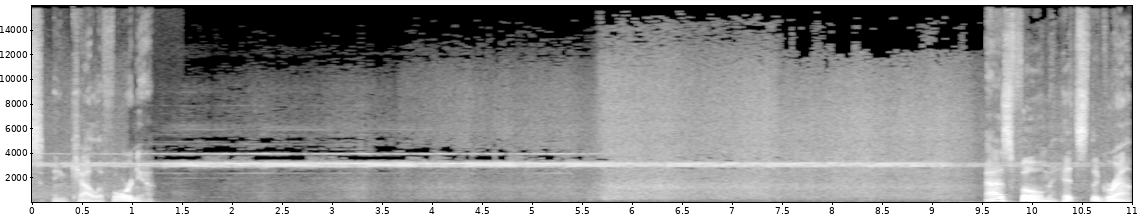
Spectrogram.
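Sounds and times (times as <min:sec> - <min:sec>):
high-pitched fire alarm tone: 0:00.3 - 0:09.6
rushing hiss of pouring foam: 0:05.6 - 0:11.0.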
